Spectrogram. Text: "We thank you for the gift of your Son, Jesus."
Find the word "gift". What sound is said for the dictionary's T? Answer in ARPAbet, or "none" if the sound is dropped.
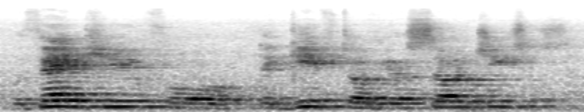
T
